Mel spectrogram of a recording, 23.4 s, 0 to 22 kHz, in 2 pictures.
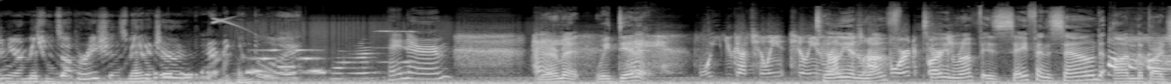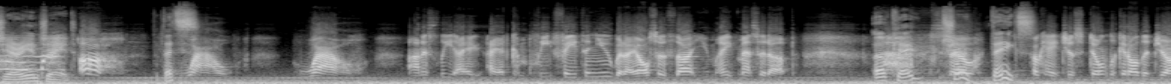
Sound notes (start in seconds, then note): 1.2 call connects; 5.2 sighs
